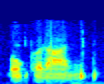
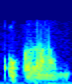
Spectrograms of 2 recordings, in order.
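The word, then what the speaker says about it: Okanran: And that particular Odu is Okoran Meji. Okoran Meji. Okoran is O-K-A-N-R-A-N. Okay, Meji is spelled M-E-J-I.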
